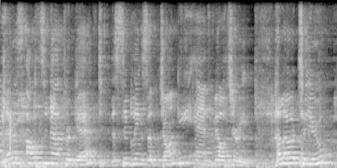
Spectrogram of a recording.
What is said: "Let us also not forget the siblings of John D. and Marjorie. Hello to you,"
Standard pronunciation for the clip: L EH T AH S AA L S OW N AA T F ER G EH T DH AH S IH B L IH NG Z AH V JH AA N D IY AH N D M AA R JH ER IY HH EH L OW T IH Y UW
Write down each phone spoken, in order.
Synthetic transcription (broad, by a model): L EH T AH S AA L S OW N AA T F ER G EH T DH AH S IH B L IH NG Z AH V JH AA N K IY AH N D M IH L JH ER IY HH EH L OW T IH Y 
